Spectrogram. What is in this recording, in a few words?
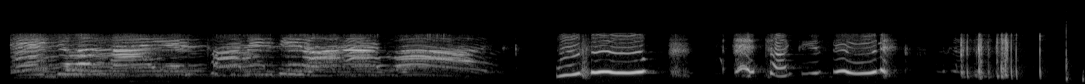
phone message from students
